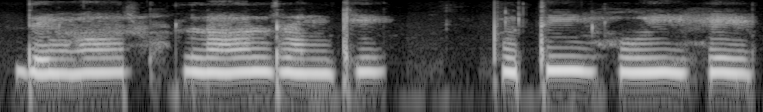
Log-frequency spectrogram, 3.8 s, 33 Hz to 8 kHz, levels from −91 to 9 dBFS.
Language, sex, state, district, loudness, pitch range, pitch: Hindi, female, Madhya Pradesh, Bhopal, -15 LUFS, 230-240 Hz, 235 Hz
